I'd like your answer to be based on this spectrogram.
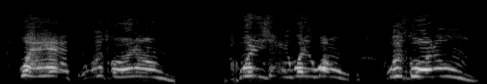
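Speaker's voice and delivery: put-on very high, frantic yelling. Telling about a phone call on speaker, imitating her mama yelling questions. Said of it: "She just yelling".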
